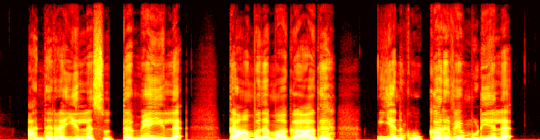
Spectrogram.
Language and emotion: Tamil, disgusted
